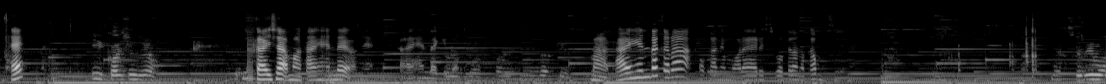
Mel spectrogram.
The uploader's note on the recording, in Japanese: 撮影環境が不安定だったため、若干雑音が多く申し訳ございません！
